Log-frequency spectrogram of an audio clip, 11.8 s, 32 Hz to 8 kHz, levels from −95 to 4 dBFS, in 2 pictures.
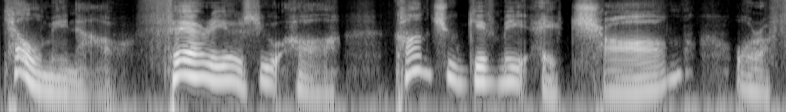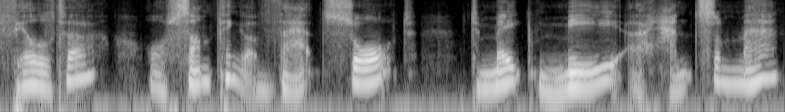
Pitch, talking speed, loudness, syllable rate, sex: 125 Hz, 130 wpm, -20 LUFS, 3.4 syllables/s, male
